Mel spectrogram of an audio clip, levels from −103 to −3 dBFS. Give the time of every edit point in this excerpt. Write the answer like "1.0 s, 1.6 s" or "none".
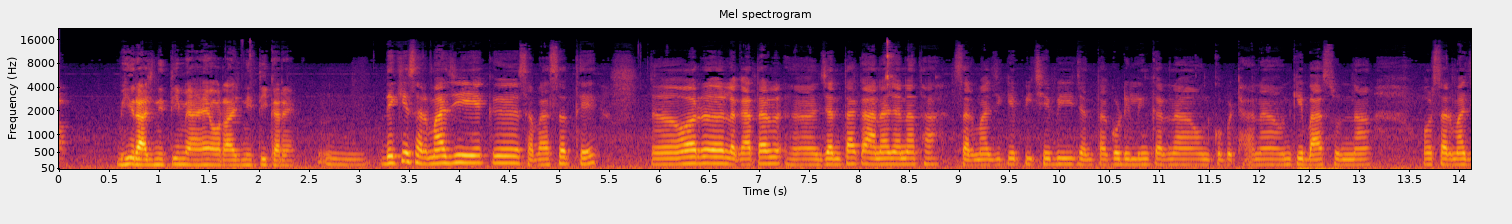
none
